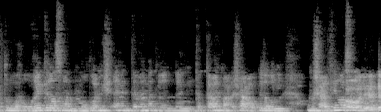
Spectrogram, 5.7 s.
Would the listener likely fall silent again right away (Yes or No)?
No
